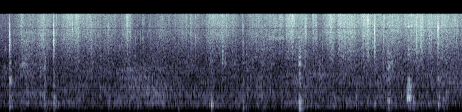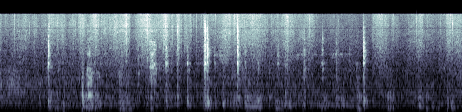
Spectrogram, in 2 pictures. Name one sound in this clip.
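Puppies whine and yip softly while playing.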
